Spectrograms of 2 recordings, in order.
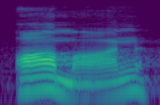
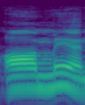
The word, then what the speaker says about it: amen: So in Hebrew, it would be pronounced more like amon, but it's amen.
